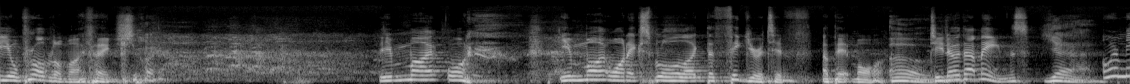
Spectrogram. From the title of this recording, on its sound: Live from Dynasty Typewriter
